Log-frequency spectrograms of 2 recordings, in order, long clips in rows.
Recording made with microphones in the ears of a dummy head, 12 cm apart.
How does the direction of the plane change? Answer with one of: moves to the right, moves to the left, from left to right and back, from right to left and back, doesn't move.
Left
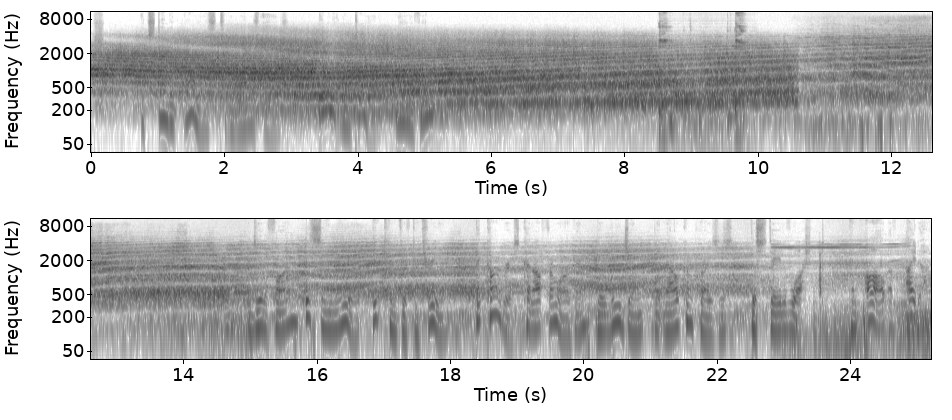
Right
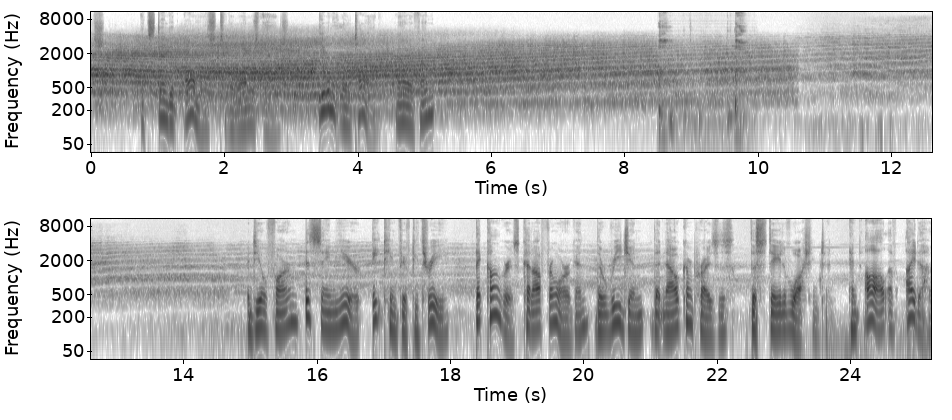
moves to the left.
